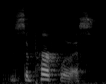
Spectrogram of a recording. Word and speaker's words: superfluous: There's not an R. Superfluous.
